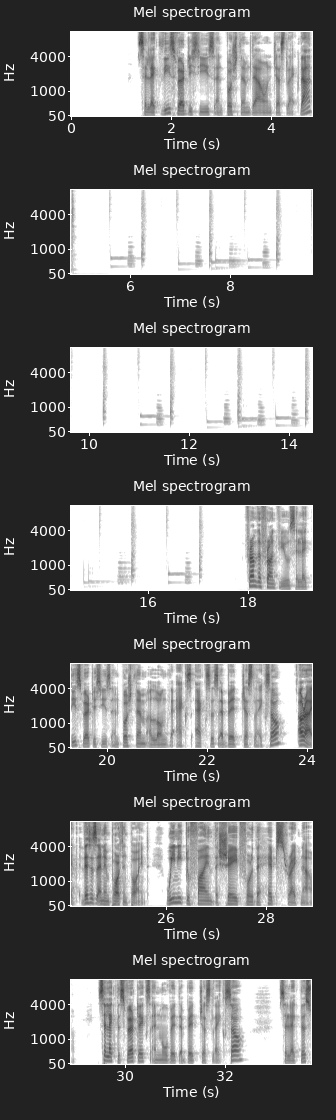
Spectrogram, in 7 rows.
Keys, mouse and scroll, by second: 0.9 click, 2.6 click, 6.0 click, 6.2 click, 6.8 g, 7.9 click, 8.1 g, 9.5 click, 9.7 click, 9.8-15.6 typing, 10.2 click, 10.3 click, 11.0 click, 13.3 click, 13.9 click, 14.7 click, 15.5 click, 16.8 middle click, 17.3 KP_1, 17.7 scroll up 2, 17.9 alt+z, 18.2 shift+middle click, 19.0 click, 20.2 click, 21.9 r, 24.0 g, 25.6 click, 26.1 g, 27.4 click, 27.6 g, 29.0 click, 29.2 g, 30.5 click, 30.7 g, 31.8 click, 31.9 g.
